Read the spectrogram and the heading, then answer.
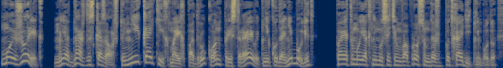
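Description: A man's voice: mid-range voice, huge pitch swings, moderate pace, dark tone, slightly rough, dry recording, studio quality, voice pushed up. A man voicing a boastful, chatty young woman who brags in a breezy, raised voice.

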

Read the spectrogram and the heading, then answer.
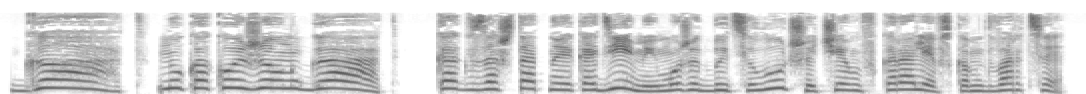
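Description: Narrator lady as indignant young mage girl in an audiobook, proud n flustered, voice pushed higher, dry sound. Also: moderate pace, no echo, natural voice. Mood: outraged. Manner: emphatic, indignant. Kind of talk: audiobook character acting.

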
